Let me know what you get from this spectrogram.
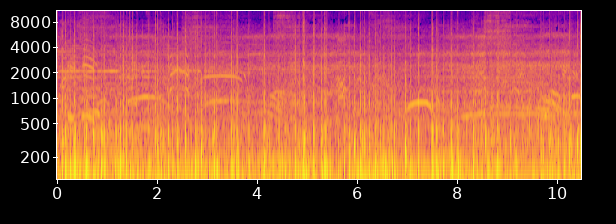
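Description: Aerial fireworks display going off in a dense, unbroken barrage: many shell bursts and crackles a second.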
